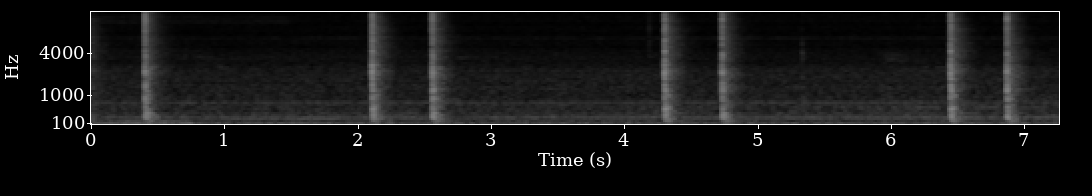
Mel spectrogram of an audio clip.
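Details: Air conditioner: sharp isolated clicks, often in pairs about half a second apart, every couple of seconds over a faint hum; abnormal clicking, cause unknown.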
